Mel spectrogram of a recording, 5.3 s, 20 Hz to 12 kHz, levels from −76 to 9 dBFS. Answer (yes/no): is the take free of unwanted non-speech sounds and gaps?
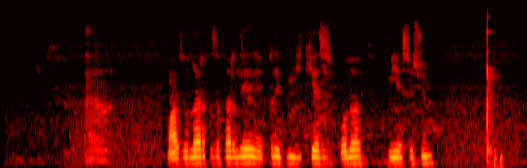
no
